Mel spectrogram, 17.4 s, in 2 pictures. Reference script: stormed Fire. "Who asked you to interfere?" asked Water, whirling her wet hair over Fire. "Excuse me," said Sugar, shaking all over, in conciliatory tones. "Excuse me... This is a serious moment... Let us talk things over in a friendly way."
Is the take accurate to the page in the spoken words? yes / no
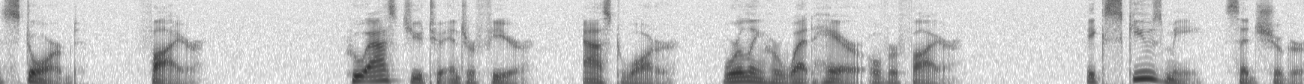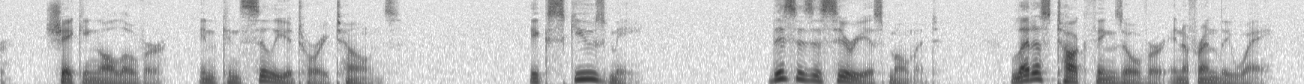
no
